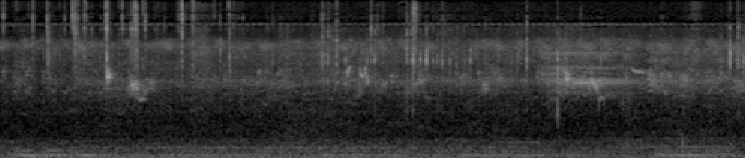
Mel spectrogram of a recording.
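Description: Small birds chirping, short calls with quick downward slides, over light clicking and rustling and a steady low hum.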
